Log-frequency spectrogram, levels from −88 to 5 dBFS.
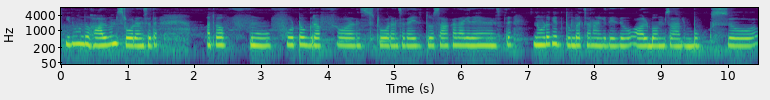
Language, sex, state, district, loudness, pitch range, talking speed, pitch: Kannada, female, Karnataka, Mysore, -16 LUFS, 240-255 Hz, 125 wpm, 245 Hz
